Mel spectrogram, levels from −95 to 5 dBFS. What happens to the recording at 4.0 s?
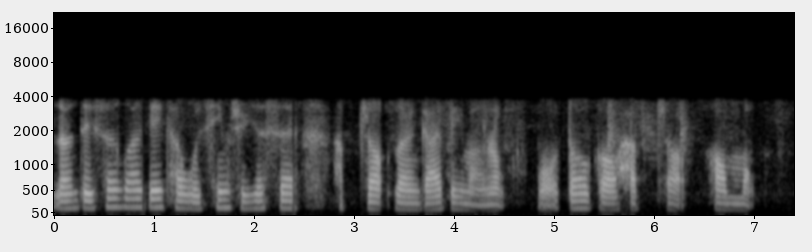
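Nothing goes wrong at 4.0 s: the speech continues intact through that moment, carried on the narrow telephone band of G.711 coding with no dropout, click or other fault.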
